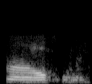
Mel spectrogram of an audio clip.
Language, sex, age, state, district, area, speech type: Kannada, male, 18-30, Karnataka, Dharwad, urban, conversation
